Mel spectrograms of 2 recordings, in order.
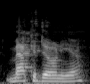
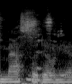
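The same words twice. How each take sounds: First: The C is said as a hard K sound. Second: The C is said as a soft S sound. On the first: This is how people there say it. The speaker calls it right. "I say it with a hard K because that's how they say it" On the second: This is how people here say it. The speaker calls it wrong. "Everybody here says Macedonia. It drives me crazy"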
